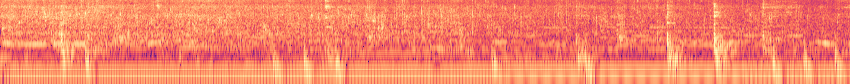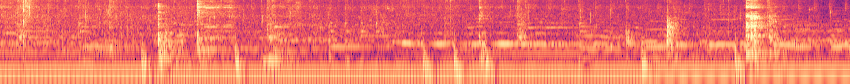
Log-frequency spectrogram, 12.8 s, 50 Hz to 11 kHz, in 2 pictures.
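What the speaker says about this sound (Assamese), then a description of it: "পিয়াজখিনি খুব বেছি 2 মিনিট সময় ভাজি ললো" Sliced onions fry in hot oil, giving a continuous close sizzle broken by repeated scraping and tapping from a stirring spatula.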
